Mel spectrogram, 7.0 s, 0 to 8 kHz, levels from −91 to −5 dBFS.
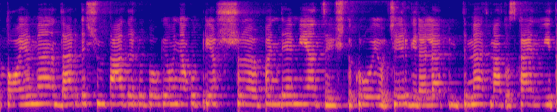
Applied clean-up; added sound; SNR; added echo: none; none; none; reverberation time 0.7 s.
